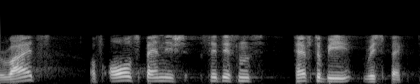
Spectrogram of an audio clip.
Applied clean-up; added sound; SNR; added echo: none; none; none; none.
